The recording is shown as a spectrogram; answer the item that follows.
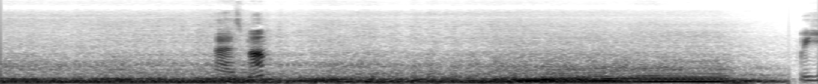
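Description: A monster truck engine revs steadily as the truck comes off its blocks at a Devon truck show, a loud, sustained rumbling drone with a brief voice over it before the noise cuts off.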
